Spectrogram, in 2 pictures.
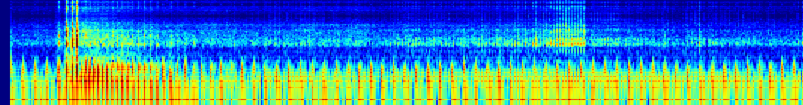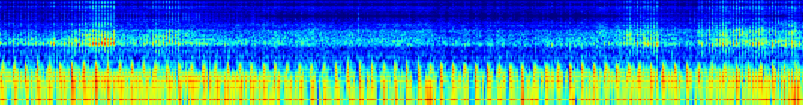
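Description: Quad bike engine idling with a steady, even pulse, and a single sharp knock about half a second in.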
